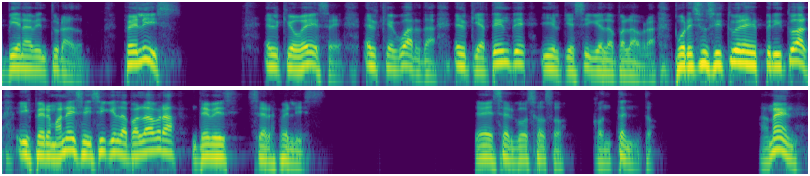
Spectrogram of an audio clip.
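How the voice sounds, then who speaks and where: A pastor teaching Sunday school, preaching emphatically and firing rhetorical questions at the congregation. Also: male voice, fairly high pitch, no room sound, clean studio sound.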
